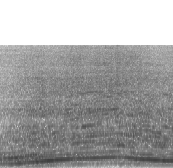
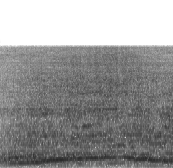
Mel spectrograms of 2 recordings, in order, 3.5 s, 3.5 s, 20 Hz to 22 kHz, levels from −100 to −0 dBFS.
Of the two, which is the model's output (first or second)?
second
